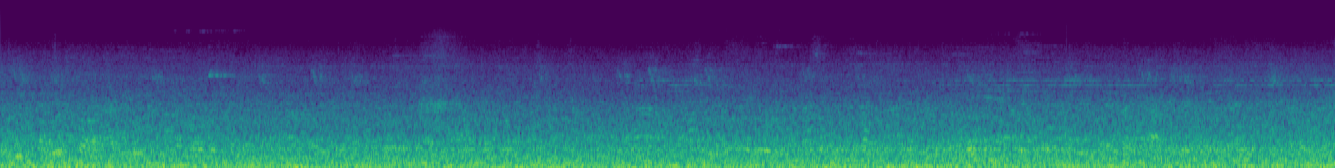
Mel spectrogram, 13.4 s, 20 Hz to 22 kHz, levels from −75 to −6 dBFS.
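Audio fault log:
5.38 s, 7.26 s, 10.66 s: dropped samples, three single sharp clicks where the waveform jumps abruptly, likely from a fraction of a millisecond going missing.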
